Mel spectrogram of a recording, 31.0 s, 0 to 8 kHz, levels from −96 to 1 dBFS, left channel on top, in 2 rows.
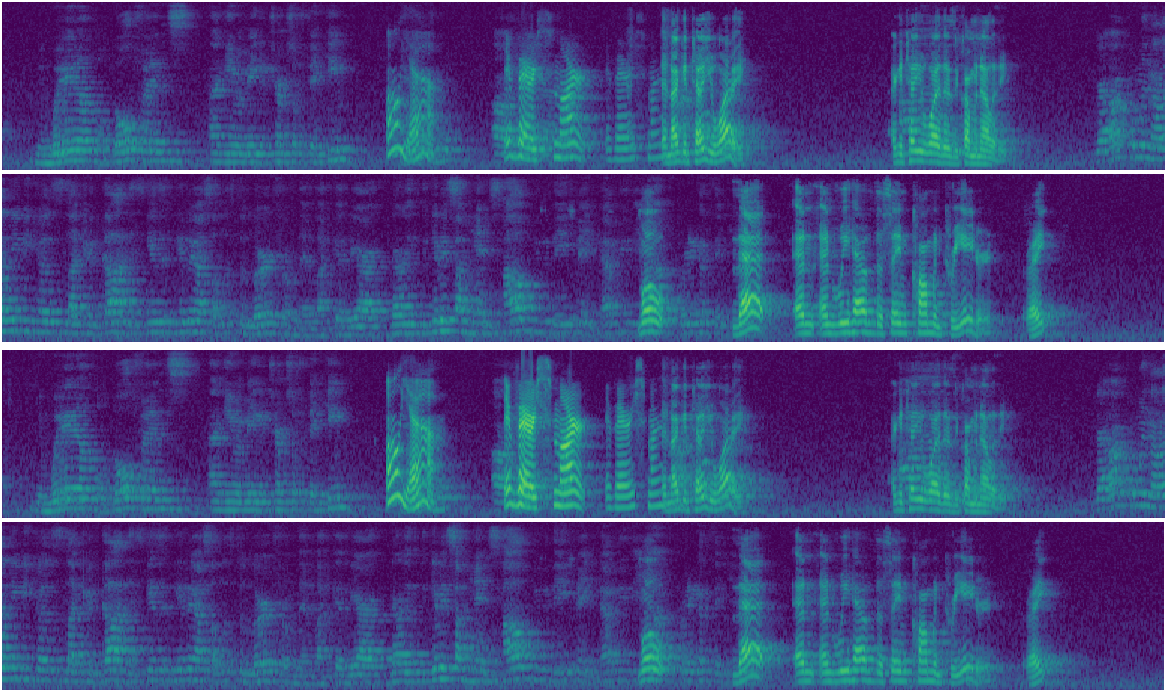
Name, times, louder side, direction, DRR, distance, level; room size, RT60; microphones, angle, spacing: voice 1, 0.4-2.5 2.7-4.6 5.3-6.0 6.5-7.4 8.8-9.7 10.0-10.1 11.9-13.1 14.5-25.4, equal, 35° right, 2.0 m, -49 dB
voice 2, 5.1-5.8 6.7-7.8 8.1-8.9, right 10 dB, 65° right, 0.3 m, -28 dB
voice 3, 8.8-9.9 11.9-13.3 24.0-24.3 25.3-25.7 26.0-28.7 29.2-29.4, left 5 dB, 25° left, 0.4 m, -31 dB
17.5 x 8.2 x 5.9 m
head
